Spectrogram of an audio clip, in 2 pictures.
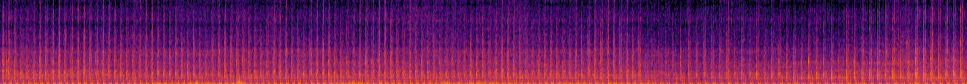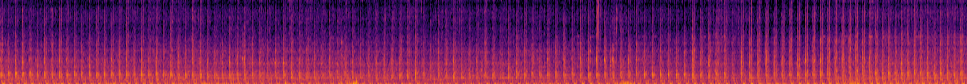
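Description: Single-cylinder diesel engine of a walk-behind two-wheel tractor running steadily under load as it pulls a plow through dry soil, its straight exhaust giving a fast, even string of pops.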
